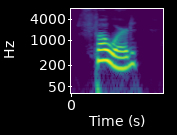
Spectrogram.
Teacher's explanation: when speaking fast we sometimes say it like forward as if there wasn't that first R but you need to write it with both RS the words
